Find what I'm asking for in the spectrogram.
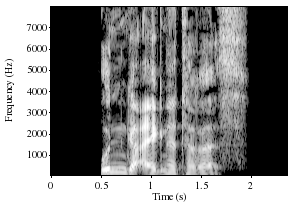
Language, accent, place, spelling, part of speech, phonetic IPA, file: German, Germany, Berlin, ungeeigneteres, adjective, [ˈʊnɡəˌʔaɪ̯ɡnətəʁəs], De-ungeeigneteres.ogg
- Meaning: strong/mixed nominative/accusative neuter singular comparative degree of ungeeignet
